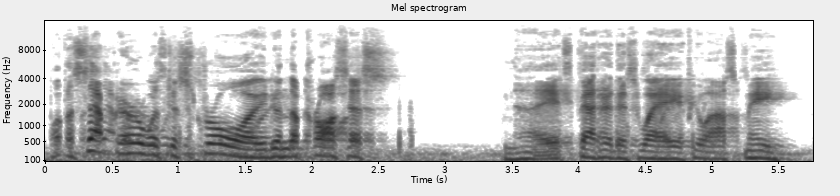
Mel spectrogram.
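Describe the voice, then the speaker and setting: A man's voice: a little high, fairly even intonation, a little slow, vocal fry, slight background noise. A man playing an earnest, scheming monster doctor in a video game, talking persuasively and dramatically. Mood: hushed, wary. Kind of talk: video game character acting. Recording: roomy, distant, under loud scary music.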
